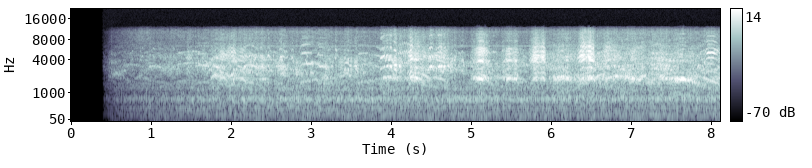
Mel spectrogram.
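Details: Common terns at RSPB Saltholme on 17 July 2012, filmed on a Canon 7D camera: after a brief silence, a dense chorus of harsh, overlapping calls from many birds, with loud rasping bursts building in the second half.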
